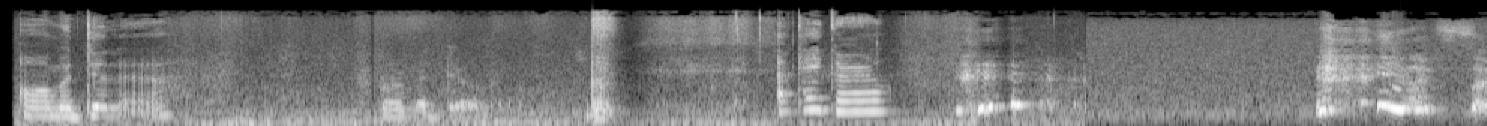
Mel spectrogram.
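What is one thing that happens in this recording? A young woman speaks close to a microphone with animated, playful inflection.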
